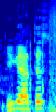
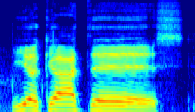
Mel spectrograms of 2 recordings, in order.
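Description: First: High, quick urging; brisk high-pitched pep talk; quick encouragement. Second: Loud, very slow, stretched-out cheer; long, loud, drawling pep talk; drawn-out encouragement. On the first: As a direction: urge it on in a high, light voice. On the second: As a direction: drag out every word loudly. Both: Real, not acted. Urging on during game fight.

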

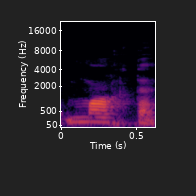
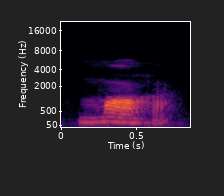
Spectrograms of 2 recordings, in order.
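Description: First: "morte" with the final t sounded; feminine pronunciation. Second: Said in the usual way. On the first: Shown as a demonstration. Teacher gives the feminine form, "morte" with audible final t. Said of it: "on dit morte".

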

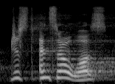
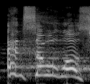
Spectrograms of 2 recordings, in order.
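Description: First: "and so it was" dropped flat and dry; understated. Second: "and so it was" lifted higher, mock-grand; emphatic quote. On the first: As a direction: shrug out "and so it was" flatly, deadpan. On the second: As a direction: say "and so it was" pitched higher, marvelling at it. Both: Shown as a demonstration. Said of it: "the Bible's very understated".

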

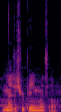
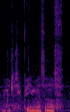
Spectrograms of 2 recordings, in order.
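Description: First: Said in the usual way. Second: Soft unvoiced whisper to himself; breathy self-questioning whisper. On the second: Real, not acted.

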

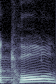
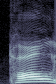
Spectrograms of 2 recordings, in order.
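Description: First: "تول" with a rounded "o" vowel; rounded vowel in tall. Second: "تال" with an open "ah" vowel; American vowel in tall. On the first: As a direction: say tall as "tol". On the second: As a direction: say tall as "tahl". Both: Shown as a demonstration. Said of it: "تال یا تول".

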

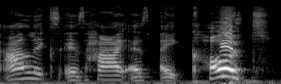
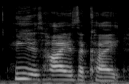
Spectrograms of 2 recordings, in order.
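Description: First: Slow build to a very loud "kite"; spaced-out words, "kite" belted and stretched; emphatic exclamation. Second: Said in the usual way. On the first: Real, not acted. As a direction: draw out "kite" in a loud burst. Emphatic first take, repeated plainly after.

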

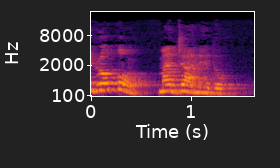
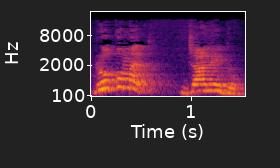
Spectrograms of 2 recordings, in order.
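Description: First: Slow रोको, a break, then मत जाने दो together; pause after रोको. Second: रोको मत together, a break, then जाने दो; pause after मत. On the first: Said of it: "जैसे हम इस वाक्य को पढ़ेंगे". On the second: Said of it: "अगर हम इसे ही यहाँ पर हटाकर यहाँ पे कर देते हैं". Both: Shown as a demonstration.

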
